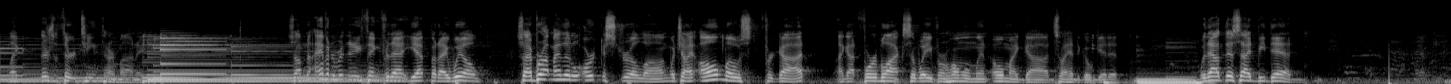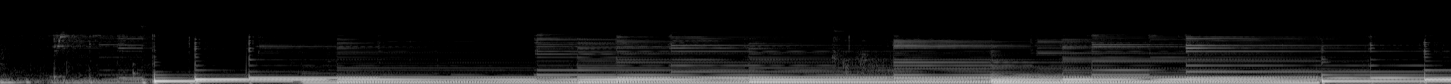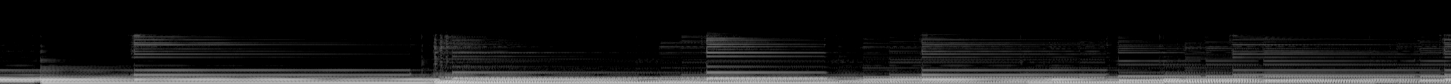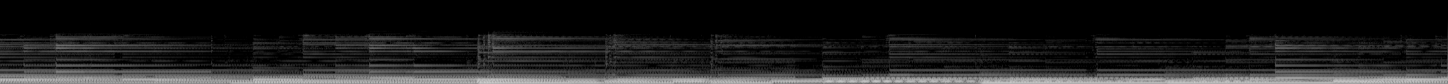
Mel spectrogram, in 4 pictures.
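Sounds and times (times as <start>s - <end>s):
sustained low bass tones: 0.0s - 4.8s, 10.6s - 12.6s, 14.7s - 58.0s
electric guitar playing slow piece: 0.0s - 5.2s, 10.6s - 12.6s, 14.5s - 58.0s.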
